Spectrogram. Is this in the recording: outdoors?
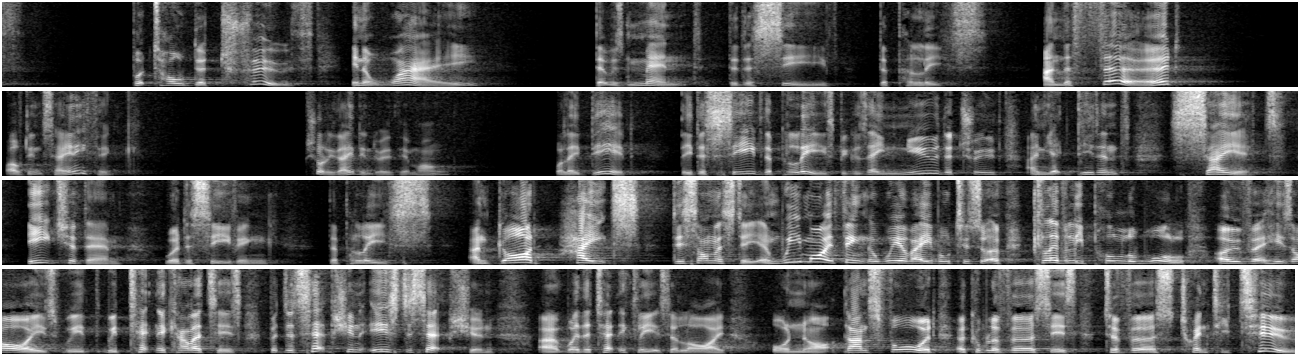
no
